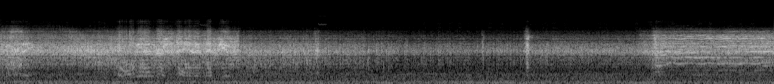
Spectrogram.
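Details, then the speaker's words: Vintage Hong Kong Passport transistor radio after first IF transformer replacement, original electrolytic capacitors: plays with a faint steady high squeal riding over the sound; oscillation, later cured by replacing two electrolytic capacitors. "There's just a little bit of oscillation. You can hear it. I have not replaced the electrolytic caps."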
